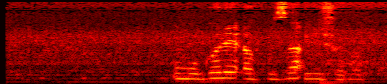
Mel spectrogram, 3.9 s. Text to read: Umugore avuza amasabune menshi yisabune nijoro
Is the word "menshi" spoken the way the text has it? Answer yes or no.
no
